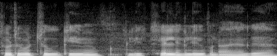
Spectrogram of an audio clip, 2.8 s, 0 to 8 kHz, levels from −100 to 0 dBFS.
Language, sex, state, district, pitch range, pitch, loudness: Hindi, male, Madhya Pradesh, Umaria, 105-110 Hz, 110 Hz, -17 LUFS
